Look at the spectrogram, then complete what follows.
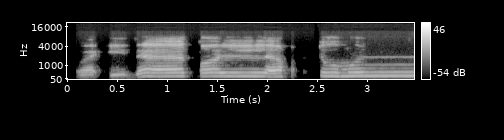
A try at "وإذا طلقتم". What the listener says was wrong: Qalqalah tu lebih kan. Wa idza talaqtumun.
